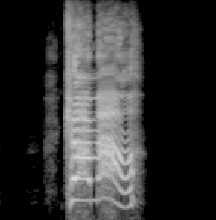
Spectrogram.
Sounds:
human voice, shout, yell

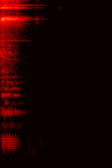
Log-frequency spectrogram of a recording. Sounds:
tambourine, music, percussion, musical instrument

